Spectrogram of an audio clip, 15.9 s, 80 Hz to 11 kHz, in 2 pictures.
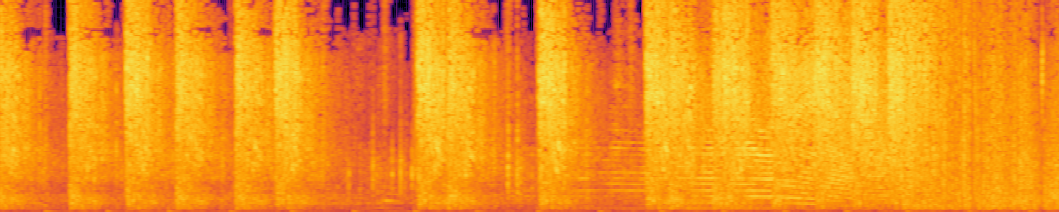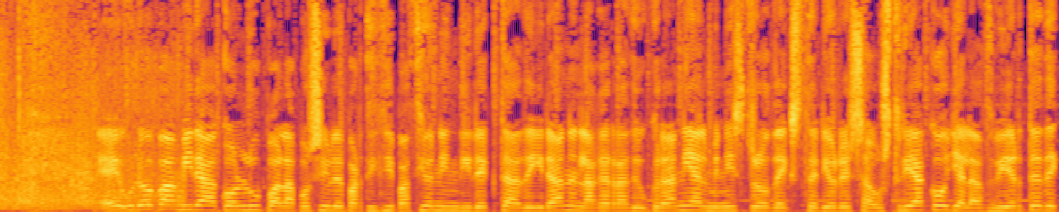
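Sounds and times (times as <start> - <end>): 
police gunfire shooting at a drone: 0.0 - 9.2
speech: 8.8 - 15.8.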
